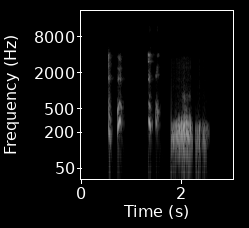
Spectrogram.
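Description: A person snoring: two pairs of short snorting bursts, then a longer low, rattling snore that trails into two quick snorts. Moderately loud, with no talking.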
